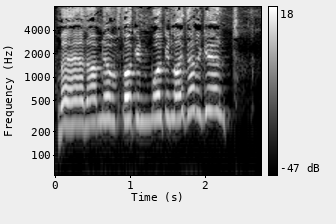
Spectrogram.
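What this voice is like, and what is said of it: Imitates another person's voice. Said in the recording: “I've got to do the Gene voice.”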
